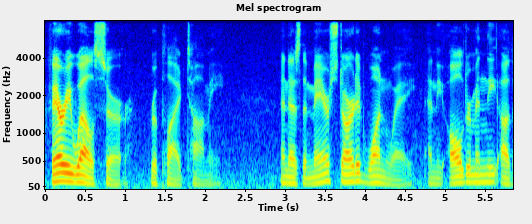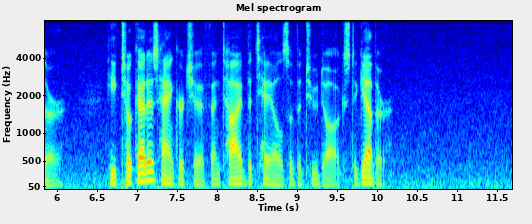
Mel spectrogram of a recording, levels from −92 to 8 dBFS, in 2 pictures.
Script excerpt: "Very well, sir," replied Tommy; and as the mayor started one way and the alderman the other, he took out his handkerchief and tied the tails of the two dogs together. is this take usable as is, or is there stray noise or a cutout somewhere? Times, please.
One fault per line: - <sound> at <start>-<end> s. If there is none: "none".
none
